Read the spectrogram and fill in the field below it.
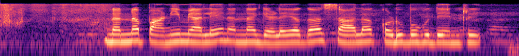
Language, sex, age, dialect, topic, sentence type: Kannada, female, 18-24, Dharwad Kannada, banking, question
